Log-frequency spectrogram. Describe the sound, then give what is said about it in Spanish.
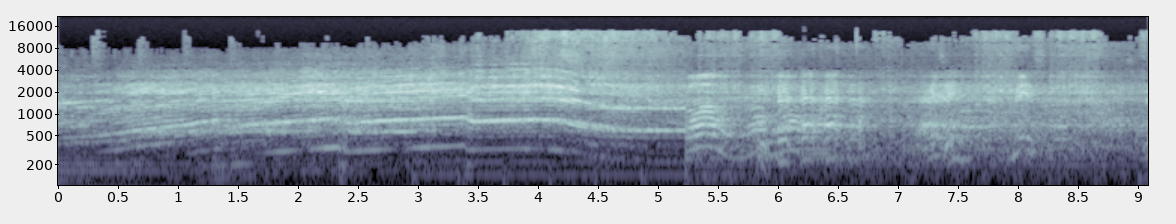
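The Formula 1 car in which Fernando Alonso won the world championship, driven by him for five laps in Abu Dhabi, screams loudly, its high whine climbing steadily in pitch, then drops abruptly and revs again in a rougher, choppier burst as the car shifts and keeps accelerating. “se ha subido Alonso hoy al coche con el que fue campeón del mundo.”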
